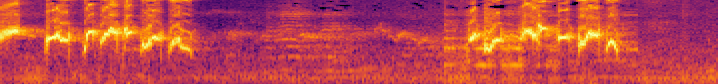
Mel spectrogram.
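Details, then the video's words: Red-whiskered bulbul song played to train a wild-caught bird's voice: two bright, warbled phrases of rapid liquid notes, each lasting about a second, separated by a quiet pause. "Tiếng chào mào luyện giọng chim bổi"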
